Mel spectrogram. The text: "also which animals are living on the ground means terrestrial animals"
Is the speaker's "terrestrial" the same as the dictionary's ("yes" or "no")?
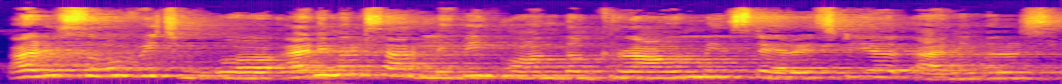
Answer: no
